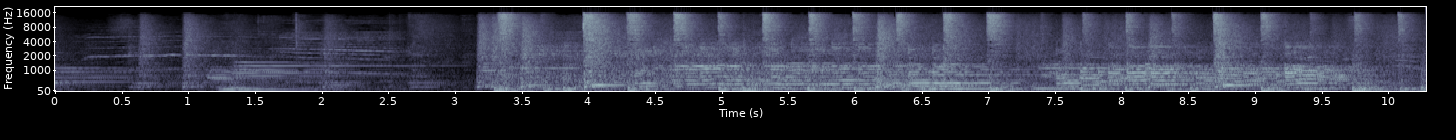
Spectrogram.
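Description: Freely improvised music by electric guitar with effects, Nord keyboard and drum kit. For about three seconds it is sparse, with held and gliding tones, then the full trio comes in suddenly, loud and dense, with steady drum and cymbal hits.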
